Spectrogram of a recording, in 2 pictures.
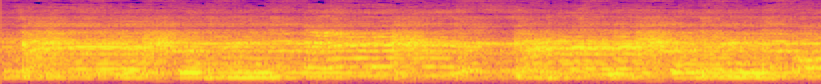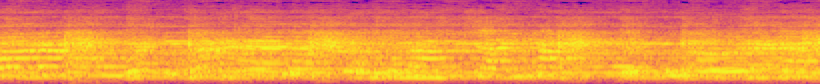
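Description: A pop song with a singing voice playing from a vintage Panasonic flip clock radio, thin in the bass.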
